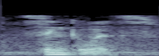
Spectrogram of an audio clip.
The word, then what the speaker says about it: Sienkiewicz: Bill Sienkiewicz, is that right? – Sienkiewicz. – Thank you.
